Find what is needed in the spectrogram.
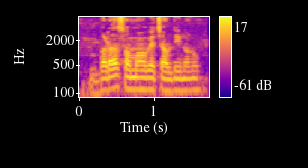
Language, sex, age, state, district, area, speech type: Punjabi, male, 18-30, Punjab, Mansa, rural, spontaneous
